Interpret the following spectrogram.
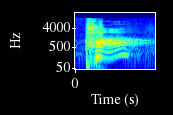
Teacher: a minus continuant sound is, for instance, pa, there's a complete closure at the lips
